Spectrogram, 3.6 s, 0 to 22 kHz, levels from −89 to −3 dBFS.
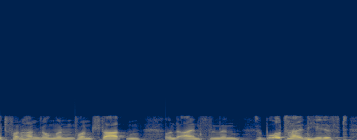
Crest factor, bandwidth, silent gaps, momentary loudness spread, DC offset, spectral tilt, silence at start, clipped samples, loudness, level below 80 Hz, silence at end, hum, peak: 18 dB; 4 kHz; none; 12 LU; under 0.1%; -7.5 dB/octave; 0 s; under 0.1%; -29 LUFS; -54 dBFS; 0.1 s; none; -12 dBFS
